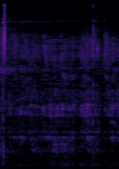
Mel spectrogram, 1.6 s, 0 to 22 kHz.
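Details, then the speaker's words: Well built around 1974 under a brick well house in front of the house: faint, continuous trickling and gurgling like water pouring in below. The owner suspects an active spring feeding the well, but this is unconfirmed. "It's got to be though a spring. There's no other explanation for why a well would be making this sound like it's a force."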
